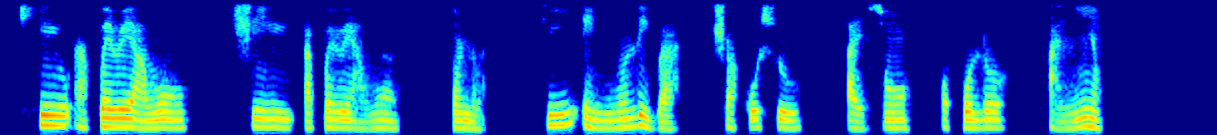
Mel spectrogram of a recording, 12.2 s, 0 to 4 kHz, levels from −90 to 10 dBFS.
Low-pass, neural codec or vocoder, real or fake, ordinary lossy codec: 3.6 kHz; codec, 16 kHz, 2 kbps, X-Codec, WavLM features, trained on Multilingual LibriSpeech; fake; none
